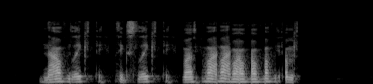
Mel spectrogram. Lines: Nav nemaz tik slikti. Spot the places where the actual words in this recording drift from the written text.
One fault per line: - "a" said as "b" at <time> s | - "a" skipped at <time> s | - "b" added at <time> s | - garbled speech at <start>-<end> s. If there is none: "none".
- "nemaz" said as "slikti" at 0.7 s
- garbled speech at 1.8-3.0 s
